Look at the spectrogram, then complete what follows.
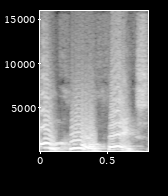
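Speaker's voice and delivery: put-on very high, polite, courteous young Canadian kid voice. Retelling a friend's reply to a street seller: imitating a polite Canadian kid. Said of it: "very polite Canadian kid going like".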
